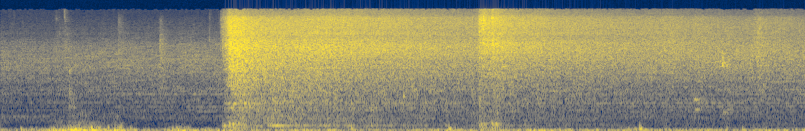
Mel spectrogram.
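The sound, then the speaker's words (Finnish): Water is thrown onto hot sauna stones, and a sudden loud hiss of steam bursts out and holds as a steady sizzling rush. A second, smaller surge of hissing follows partway through. “Hetäänpä lisää löylyä. Heitetään löylyä.”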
